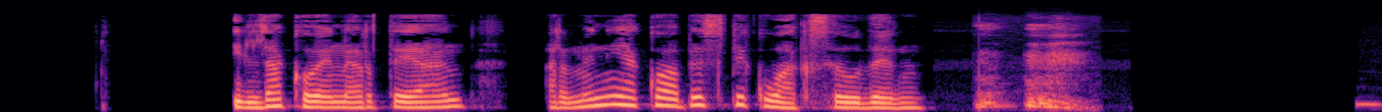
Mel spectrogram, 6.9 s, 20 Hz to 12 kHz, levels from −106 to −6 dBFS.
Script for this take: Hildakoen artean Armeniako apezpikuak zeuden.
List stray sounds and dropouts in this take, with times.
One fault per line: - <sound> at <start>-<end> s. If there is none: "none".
- throat clearing at 4.9-5.5 s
